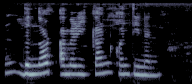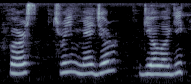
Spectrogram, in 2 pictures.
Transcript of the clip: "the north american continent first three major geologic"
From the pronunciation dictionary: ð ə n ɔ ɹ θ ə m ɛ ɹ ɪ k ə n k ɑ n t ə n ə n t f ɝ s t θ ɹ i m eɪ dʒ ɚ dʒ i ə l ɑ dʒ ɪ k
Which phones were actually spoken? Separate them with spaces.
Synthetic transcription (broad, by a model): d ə n ɔ ɹ t ə m ɛ ɹ ɪ k ə n k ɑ n t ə n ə n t f ɝ s t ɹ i m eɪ dʒ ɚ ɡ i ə l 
